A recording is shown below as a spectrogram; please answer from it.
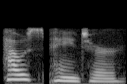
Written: housepainter

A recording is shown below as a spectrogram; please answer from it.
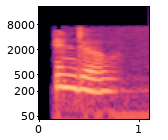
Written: indo

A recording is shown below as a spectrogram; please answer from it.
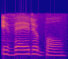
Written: evadable

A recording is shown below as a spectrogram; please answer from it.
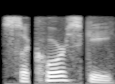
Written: Sikorski

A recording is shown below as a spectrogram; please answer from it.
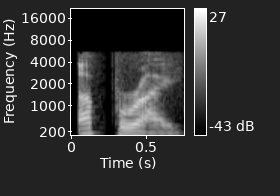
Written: upright

